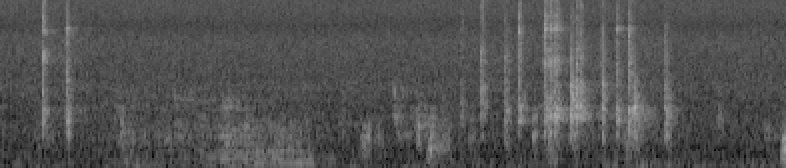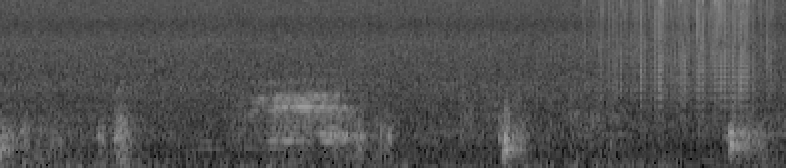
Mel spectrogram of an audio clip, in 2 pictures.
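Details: Problem heifer calving on a farm in Poland: low, drawn-out moaning calls, one early and another later, between sharp clattering knocks and handling noises in a barn.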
